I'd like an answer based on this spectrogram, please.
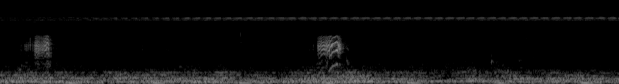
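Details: Frog calling in Rizal N.E. while frogs are being caught with a played frog sound effect; two short, bright calls about three seconds apart over a steady low rumble and a thin high hum.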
